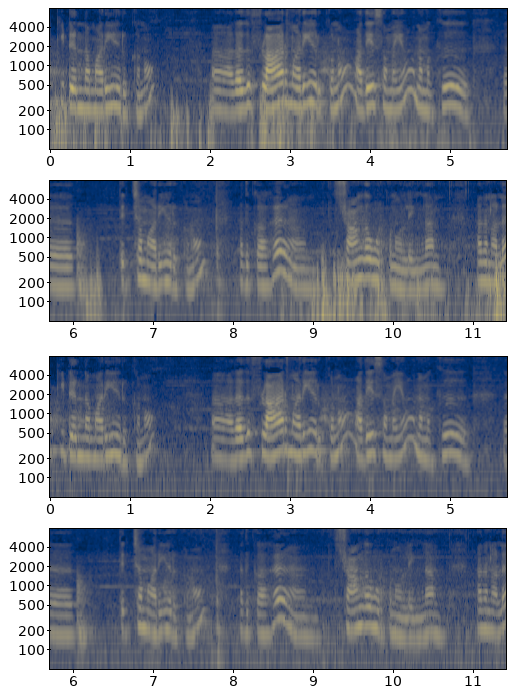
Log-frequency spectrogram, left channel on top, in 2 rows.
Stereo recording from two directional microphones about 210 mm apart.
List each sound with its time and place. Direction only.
0.1 s a woman's voice: 40° left (ahead or behind)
